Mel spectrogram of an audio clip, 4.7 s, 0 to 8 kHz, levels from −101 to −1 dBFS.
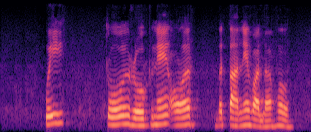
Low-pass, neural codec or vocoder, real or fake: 7.2 kHz; codec, 16 kHz, 2 kbps, FunCodec, trained on Chinese and English, 25 frames a second; fake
